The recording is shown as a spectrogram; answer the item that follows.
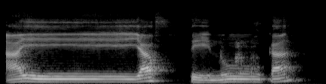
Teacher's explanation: Nun sukun bertemu dengan huruf ya. Bacaan idgam bununah masuk dengan mendengung. Yaitu mendengung ya ditandai yanya ada tasdidnya ditahan biar tampak dengungannya.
